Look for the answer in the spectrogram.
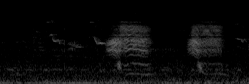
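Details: A male Satin Bowerbird at his bower on a neighbouring property, amid courtship, gives a few thin, falling whistles, then two harsh, rasping churrs about a second apart, over a faint background hum.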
